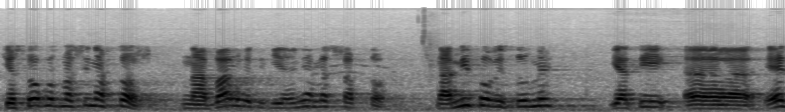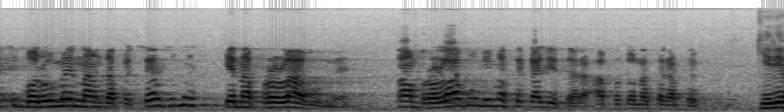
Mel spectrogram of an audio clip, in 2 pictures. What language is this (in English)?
Greek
